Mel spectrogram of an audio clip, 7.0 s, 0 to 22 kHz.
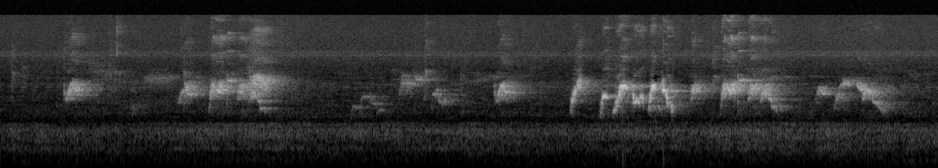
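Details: Decoy red-whiskered bulbul singing during trapping, 4 April 2019: lively sequence of quick, liquid whistled phrases, several grouped into rapid rolling runs, against a low continuous hum.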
